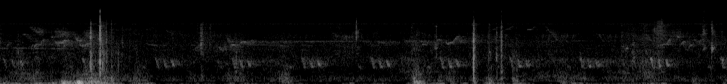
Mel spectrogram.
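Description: Wild birds calling repeatedly in forest, short patterned calls over the rush of the river. About a second in there is a loud thump with sharp clicks, and a few more clicks come near the middle.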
